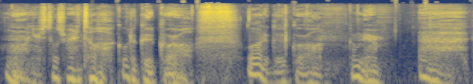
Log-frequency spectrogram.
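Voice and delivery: ordinary talk, nothing marked

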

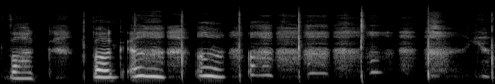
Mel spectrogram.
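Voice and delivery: climaxing with loud crying moans. Acted. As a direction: let the moans climb to a peak. Climax moaning, building.

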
